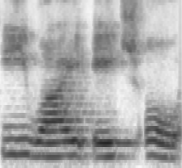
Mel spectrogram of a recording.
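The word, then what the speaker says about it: EYHO: you say it it's it's just e-y-h-o as in eat your heart out it's basically uh yeah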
